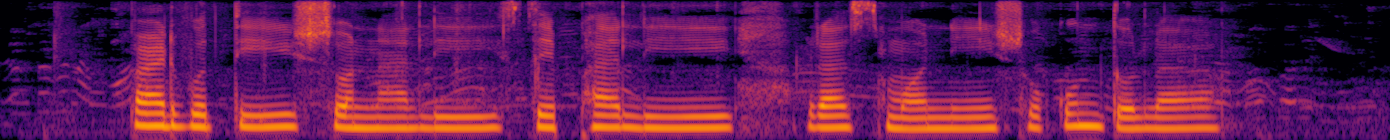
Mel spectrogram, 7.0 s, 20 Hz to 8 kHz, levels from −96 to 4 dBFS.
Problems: continuous background conversations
